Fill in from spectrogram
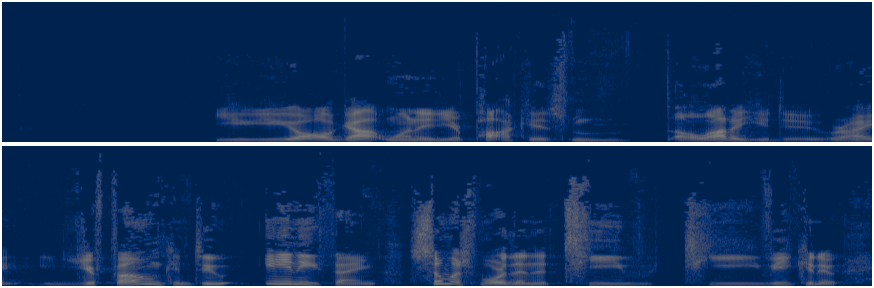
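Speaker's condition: Stuttering; long-standing stutter, present over 24 years, once fought calling to teach because unable to talk; stammers when nervous; repeated sounds, repeated words

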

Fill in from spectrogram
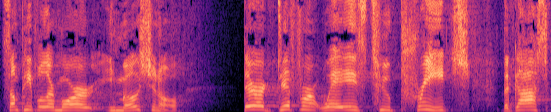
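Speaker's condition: No condition

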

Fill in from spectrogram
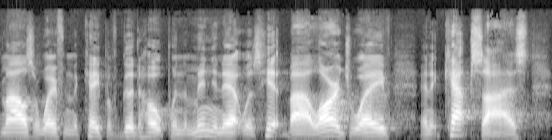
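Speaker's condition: No condition

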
